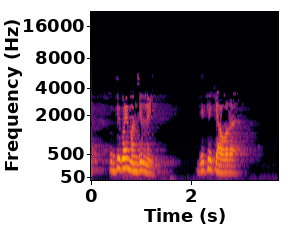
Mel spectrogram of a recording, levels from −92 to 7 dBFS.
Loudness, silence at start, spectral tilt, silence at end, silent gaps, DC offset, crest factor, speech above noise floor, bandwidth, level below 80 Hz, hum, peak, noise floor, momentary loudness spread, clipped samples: -20 LUFS; 0 s; -7.5 dB/octave; 0.75 s; none; under 0.1%; 18 dB; 46 dB; 5.6 kHz; -62 dBFS; none; -4 dBFS; -65 dBFS; 18 LU; under 0.1%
